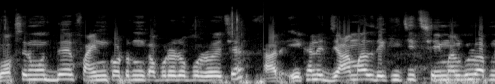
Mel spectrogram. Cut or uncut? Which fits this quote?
cut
